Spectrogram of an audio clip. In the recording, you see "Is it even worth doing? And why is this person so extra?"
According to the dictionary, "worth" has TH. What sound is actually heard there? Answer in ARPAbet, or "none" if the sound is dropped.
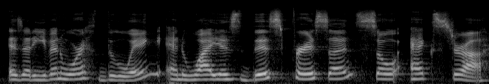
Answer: TH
